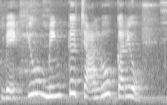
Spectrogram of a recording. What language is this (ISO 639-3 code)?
snd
